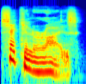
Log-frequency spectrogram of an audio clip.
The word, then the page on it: secularize: British English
